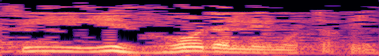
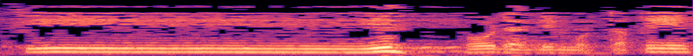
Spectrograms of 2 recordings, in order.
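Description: First: The vowel in the first word is held short. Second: The vowel in the first word is held long. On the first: "بالقصر" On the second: "والمد"

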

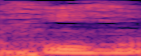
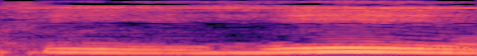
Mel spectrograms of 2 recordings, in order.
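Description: First: The final i vowel is kept short. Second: The final i vowel is lengthened. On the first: This is the other readers' tradition of recitation. "بالكسر فقط بغير إشباع" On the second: This is one reader's tradition of recitation. "حيشبع الهاء التي في آخره، يشبع كسرة الهاء"

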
